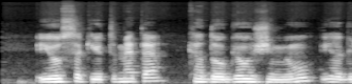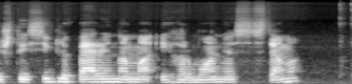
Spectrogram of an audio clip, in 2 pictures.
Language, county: Lithuanian, Klaipėda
